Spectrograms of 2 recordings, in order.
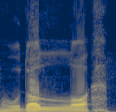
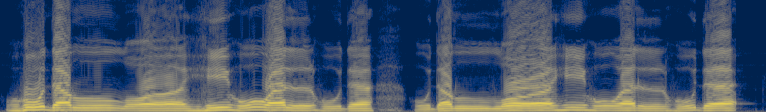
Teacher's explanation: tapi da tipis Allahnya tebal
